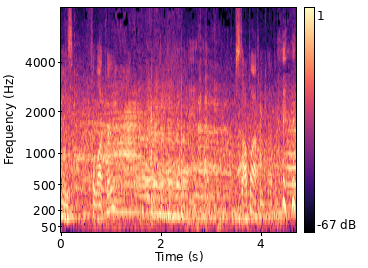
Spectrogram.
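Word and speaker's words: Pflucker: And his last name is Flucker. Stop laughing, Captain. How do you spell that?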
